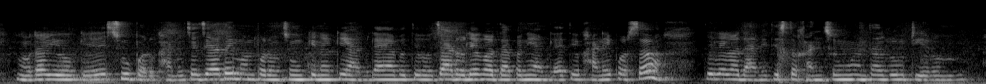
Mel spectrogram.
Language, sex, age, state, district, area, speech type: Nepali, female, 30-45, West Bengal, Kalimpong, rural, spontaneous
